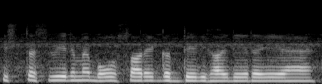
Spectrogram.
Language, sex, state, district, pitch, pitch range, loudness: Hindi, male, Uttar Pradesh, Saharanpur, 175 Hz, 165-185 Hz, -16 LUFS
